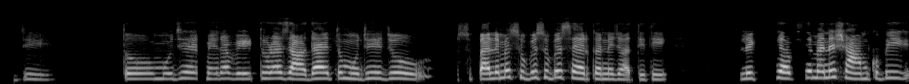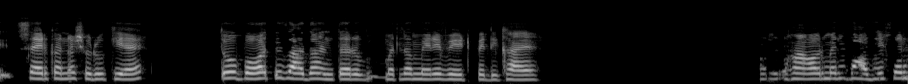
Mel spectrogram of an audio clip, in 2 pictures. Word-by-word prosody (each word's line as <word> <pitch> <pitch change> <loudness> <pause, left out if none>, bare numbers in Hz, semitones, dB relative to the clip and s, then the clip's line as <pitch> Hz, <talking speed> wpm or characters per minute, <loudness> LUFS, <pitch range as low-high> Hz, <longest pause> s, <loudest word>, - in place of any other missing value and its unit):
जी। 225 +1 -12 0.7
तो 255 0 -1
मुझे 260 +2 -3
मेरा 260 +1 -2
वेट 255 0 -1
थोड़ा 275 0 +2
ज़्यादा 260 -1 +6
है 270 0 +6
तो 280 - -1
मुझे 275 +1 -1
जो 275 +2 -1 0.6
स - - -16
पहले 255 +2 +6
मैं 325 +3 +3
सुबह-सुबह 315 0 -1
सैर 295 -5 +4
करने 250 -1 +1
जाती 235 -1 -3
थी, 230 0 -5 0.7
लेकिन 275 +3 +1
जब 275 - +4
से 315 +2 +1
मैंने 310 +2 +5
शाम 270 -5 +3
को 285 - -6
भी 300 0 -1 0.4
सैर 260 -2 +3
करना 270 0 -3
शुरू 245 -1 -2
किया 245 -2 +1
है, 260 +4 -2 0.8
तो 290 +1 +3
बहुत 270 +2 +2
ही - - -5
ज़्यादा 265 -2 +2
अंतर 240 -1 -1 0.2
मतलब 240 +1 -4
मेरे 245 0 -2
वेट 230 -2 -2
पे 230 - -3
दिखा 220 +2 -3
है। 220 0 -1 2.2
अ, - - -13 0.3
हाँ, 260 -1 0
और 255 +1 0
मेरी 270 0 -5
डाइजेशन 270 +2 -3
260 Hz, 155 wpm, -24 LUFS, 245-280 Hz, 2.2 s, ज़्यादा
